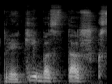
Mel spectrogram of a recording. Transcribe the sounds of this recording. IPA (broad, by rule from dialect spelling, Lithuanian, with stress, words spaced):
pʲrʲɛˈkʲiːbɐs tɐʃks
